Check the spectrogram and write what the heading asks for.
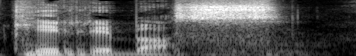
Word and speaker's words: Kiribati: Jeg hadde sagt Kiribati om jeg fikk valget, men det ikke sånn det skal sies. – Nei, det riktig. Og det uttales rett og slett Kiribas. Og dette jo helt umulig å få inn i hauet hvis du vestlig, holdt det på seg, og lese vårt alfabet.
